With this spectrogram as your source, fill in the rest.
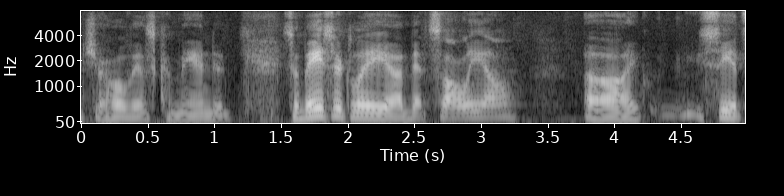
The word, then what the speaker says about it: Bezalel: In Hebrew, it's like it's not a Z. It's a sadeh. You pronounce it like this. Like this right here is really this. So it's like Bezalel, okay? So it's like bar mitzvah, that's that same letter there.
